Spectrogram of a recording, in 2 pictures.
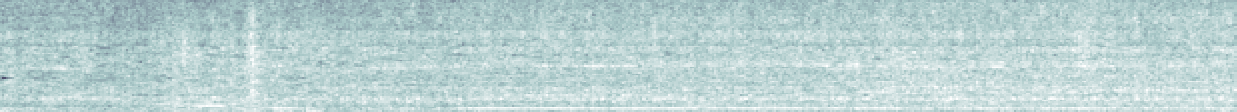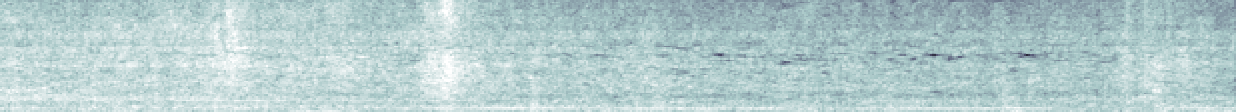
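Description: Heavy machinery engine running with a steady droning hum, over a background of many voices and general commotion.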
